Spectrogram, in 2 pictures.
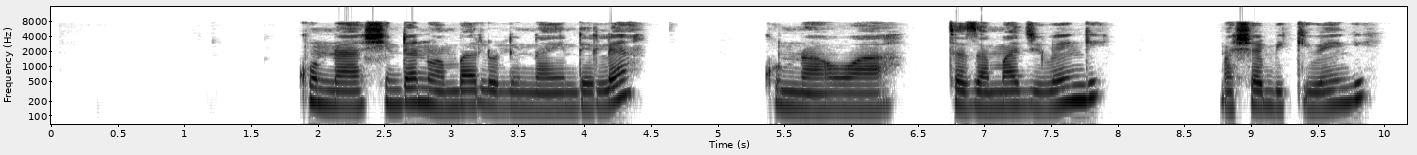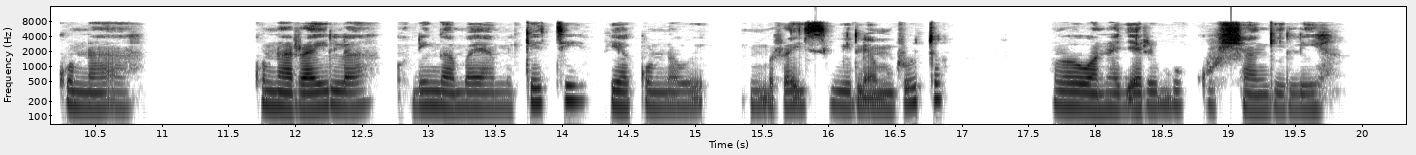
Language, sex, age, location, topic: Swahili, female, 25-35, Kisii, government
